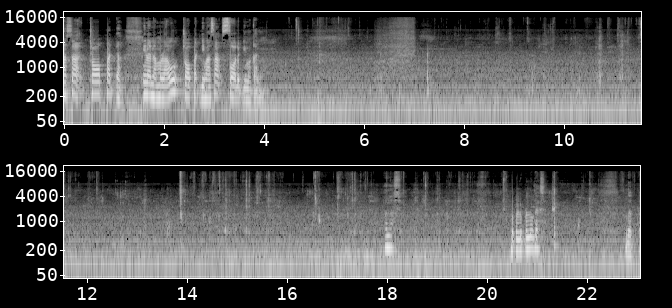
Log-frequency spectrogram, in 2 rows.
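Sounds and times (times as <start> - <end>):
steady low hum: 0.0 - 23.0
soft chewing and mouth clicks: 7.2 - 20.5.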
